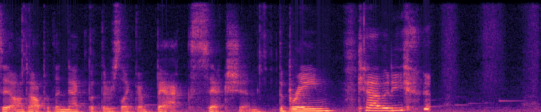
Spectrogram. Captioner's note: laughs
